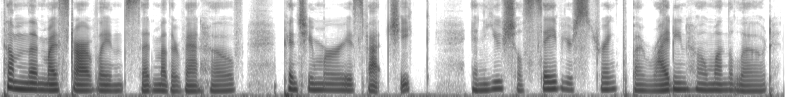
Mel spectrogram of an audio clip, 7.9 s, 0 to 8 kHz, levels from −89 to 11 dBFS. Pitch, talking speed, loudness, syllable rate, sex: 145 Hz, 180 wpm, -21 LUFS, 4.4 syllables/s, female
